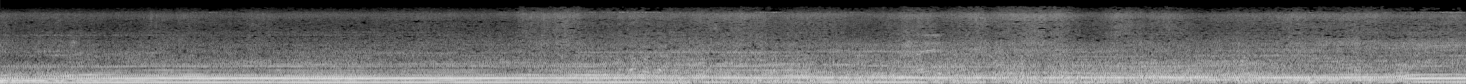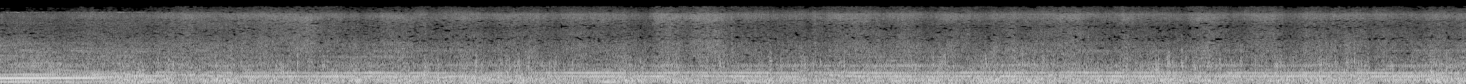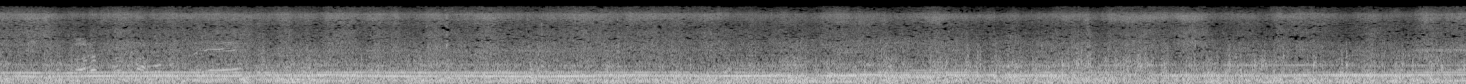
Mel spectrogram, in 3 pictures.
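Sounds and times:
motorboat engine running: 0.0s - 43.9s
water rushing along hull: 0.0s - 43.9s.

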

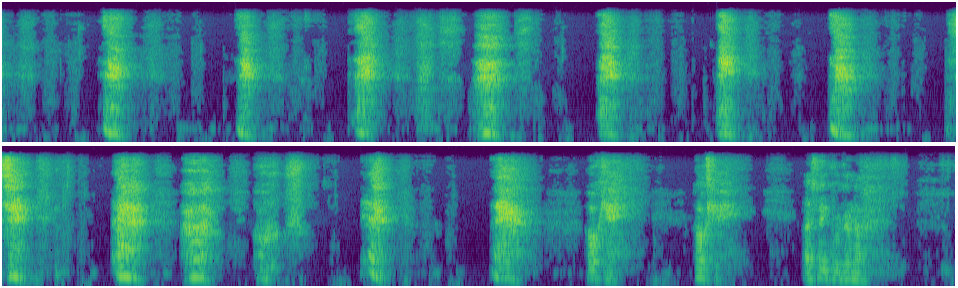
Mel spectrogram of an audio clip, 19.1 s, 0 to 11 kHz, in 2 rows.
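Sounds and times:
man grunting and breathing out hard: 3.5s - 5.4s, 9.5s - 12.6s.

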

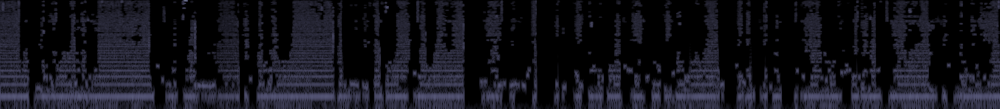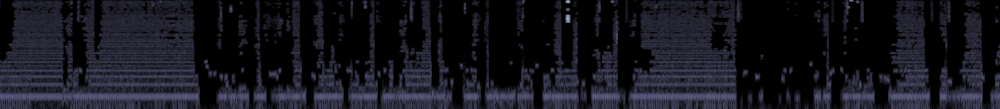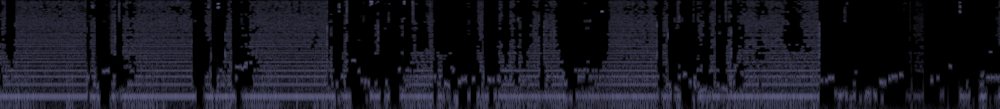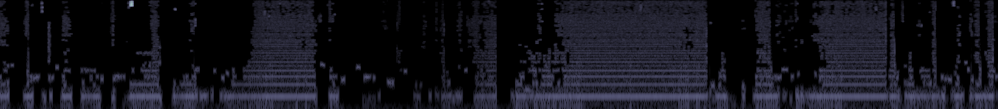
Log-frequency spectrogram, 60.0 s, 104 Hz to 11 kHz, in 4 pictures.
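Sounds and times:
electrical mains hum: 0.0s - 7.0s, 12.3s - 26.0s, 28.4s - 35.1s, 37.6s - 40.0s, 48.6s - 49.8s, 52.0s - 55.8s, 56.4s - 58.9s.

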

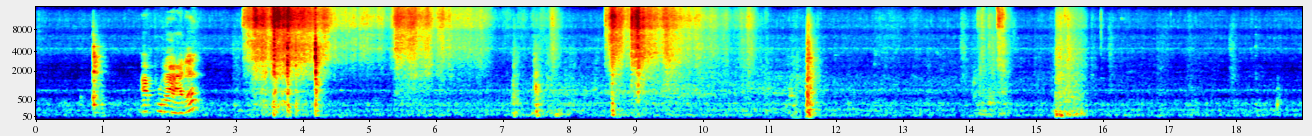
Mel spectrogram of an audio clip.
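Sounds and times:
pan simmering hiss: 0.0s - 7.1s.

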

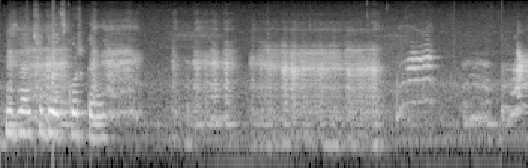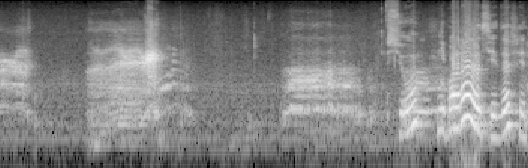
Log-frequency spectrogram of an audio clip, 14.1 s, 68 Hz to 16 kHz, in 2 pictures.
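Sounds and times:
cats yowling: 0.1s - 7.6s, 8.2s - 9.7s, 10.8s - 13.1s.

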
